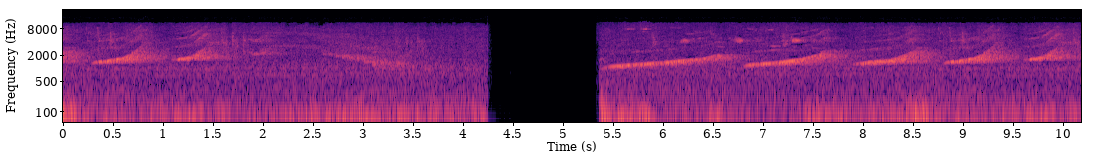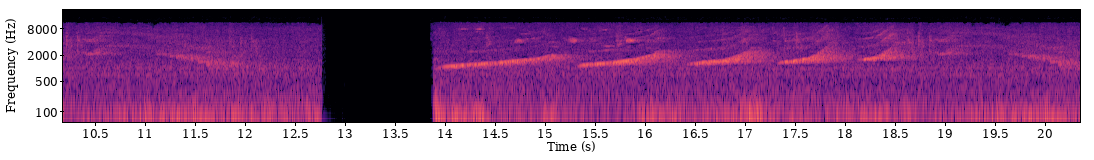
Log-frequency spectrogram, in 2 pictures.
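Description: A gibbon gives loud, rising whooping calls in quick repeated series over a low rumble.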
